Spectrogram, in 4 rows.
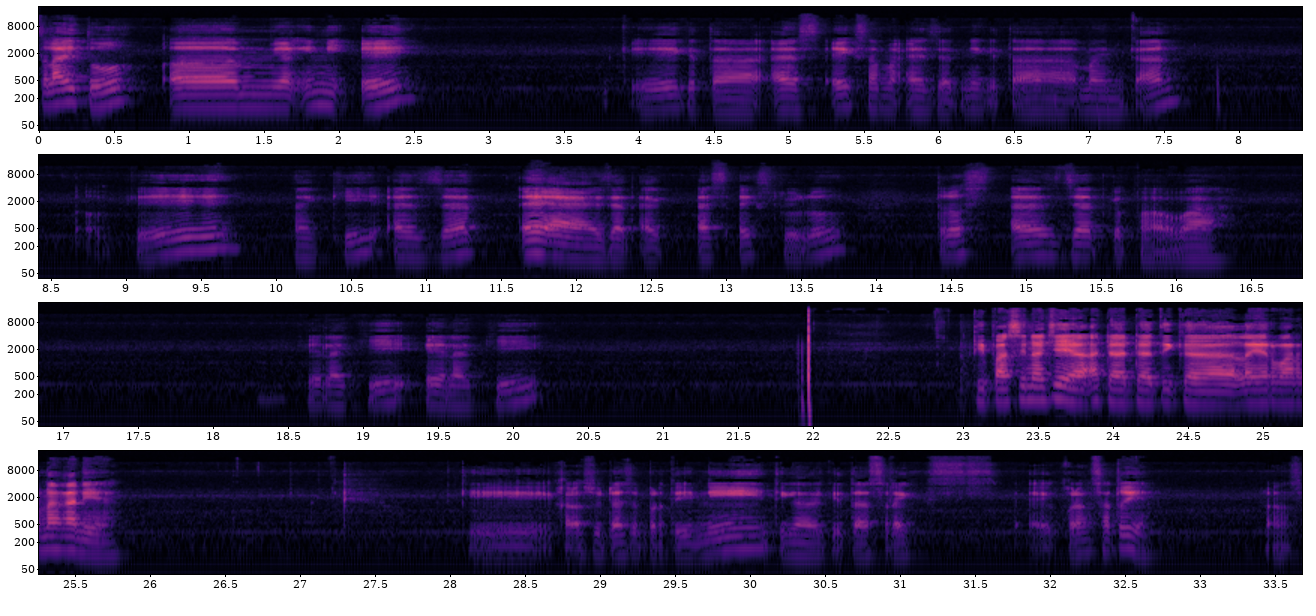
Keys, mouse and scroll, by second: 0.5 e, 0.8 s, 2.3 s, 3.4 s, 3.8 e, 6.0 s, 8.1 s, 8.6 e, 13.3 e, 14.1 ctrl+z, 14.4 s, 16.9 e, 17.1 s, 18.6 s, 21.2 e, 21.4 s, 22.6 s, 24.6 s, 25.9 scroll up 3, 26.1 shift+middle click, 26.4 scroll up 1, 29.0 e, 29.2 s, 32.8 alt+shift+right click, 32.8 s, 33.3 a, 33.4 a.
